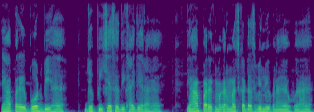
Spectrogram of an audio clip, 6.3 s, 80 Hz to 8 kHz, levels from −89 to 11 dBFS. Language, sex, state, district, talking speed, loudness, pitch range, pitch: Hindi, male, Jharkhand, Palamu, 220 wpm, -17 LUFS, 135-160 Hz, 145 Hz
